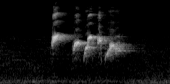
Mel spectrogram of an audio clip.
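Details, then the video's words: Melodious burst from a red-whiskered bulbul: one sharp high note followed by several liquid, down-slurred notes in quick succession, lasting under a second, over a quiet background. "เสียงร้อง นกกรงหัวจุก"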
